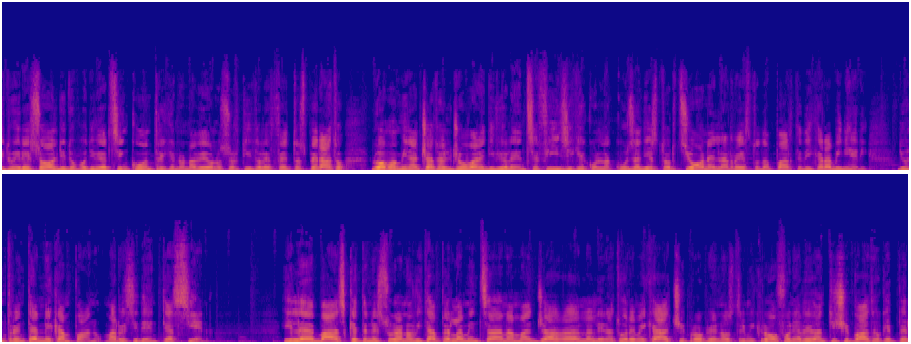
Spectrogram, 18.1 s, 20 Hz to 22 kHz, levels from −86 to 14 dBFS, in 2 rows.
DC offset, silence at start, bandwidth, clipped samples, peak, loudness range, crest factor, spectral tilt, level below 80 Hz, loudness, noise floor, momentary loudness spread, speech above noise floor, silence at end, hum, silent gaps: under 0.1%; 0 s; 15 kHz; under 0.1%; -6 dBFS; 5 LU; 24 dB; -5 dB/octave; -62 dBFS; -29 LUFS; -58 dBFS; 9 LU; 29 dB; 0 s; none; none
